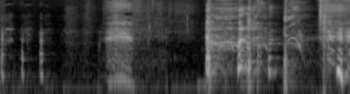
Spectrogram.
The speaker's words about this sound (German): Das Husten ne, mittendrin ist immer so toll.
